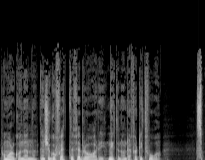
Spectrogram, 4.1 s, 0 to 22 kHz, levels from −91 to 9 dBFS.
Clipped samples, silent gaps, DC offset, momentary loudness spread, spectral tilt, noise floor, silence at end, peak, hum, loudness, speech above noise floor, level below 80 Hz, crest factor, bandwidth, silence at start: under 0.1%; none; under 0.1%; 6 LU; -4.5 dB/octave; -67 dBFS; 0.05 s; 0 dBFS; none; -18 LUFS; 49 dB; -34 dBFS; 18 dB; 16 kHz; 0 s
